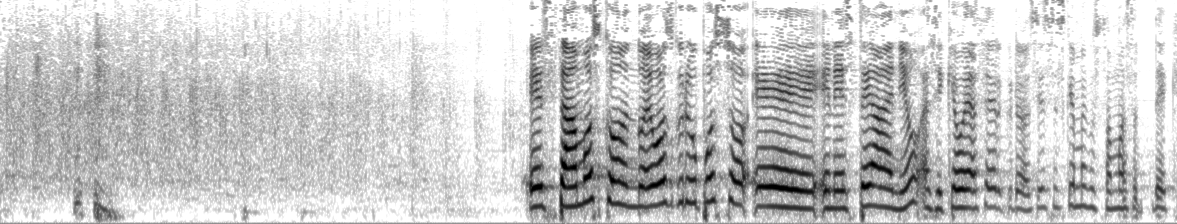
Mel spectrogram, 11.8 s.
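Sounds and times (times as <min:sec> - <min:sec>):
audience welcome applause: 0:00.0 - 0:05.2
speech: 0:00.7 - 0:01.4, 0:05.3 - 0:11.7.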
